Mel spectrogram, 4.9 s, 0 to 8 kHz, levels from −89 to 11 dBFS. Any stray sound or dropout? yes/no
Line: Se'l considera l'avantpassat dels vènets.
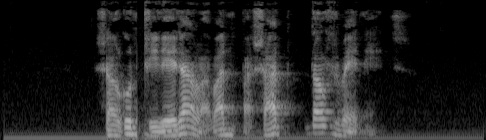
yes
